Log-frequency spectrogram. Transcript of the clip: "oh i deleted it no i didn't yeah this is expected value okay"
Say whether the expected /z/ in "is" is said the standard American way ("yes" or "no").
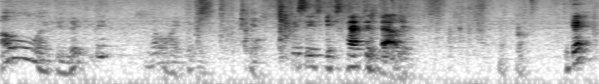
no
